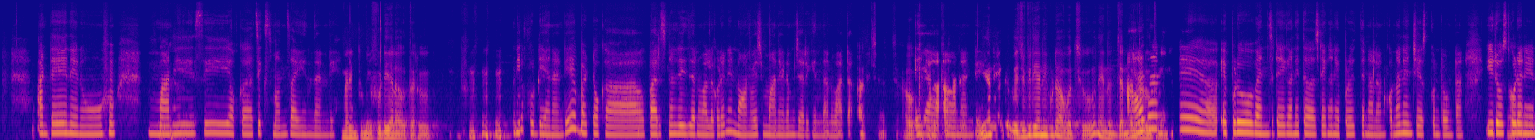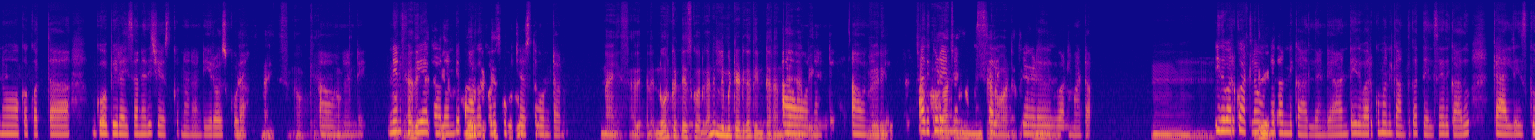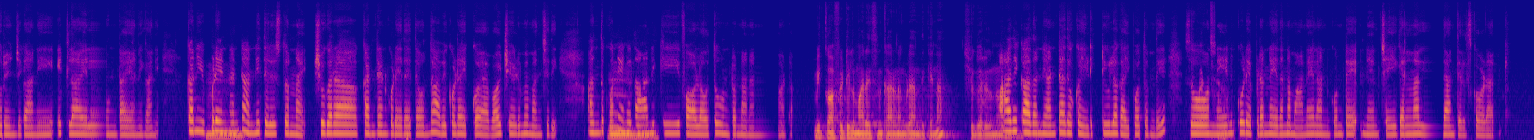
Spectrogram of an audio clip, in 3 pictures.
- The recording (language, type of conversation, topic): Telugu, podcast, సీజన్లు మారుతున్నప్పుడు మన ఆహార అలవాట్లు ఎలా మారుతాయి?
- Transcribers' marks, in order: other background noise; giggle; in English: "సిక్స్ మంత్స్"; in English: "ఫుడ్డీ"; chuckle; in English: "బట్"; in English: "పర్సనల్ రీజన్"; in English: "నాన్‌వెజ్"; in Hindi: "అఛ్ఛా! అఛ్ఛా!"; in English: "వెజ్"; in English: "జనరల్‌గా"; in English: "వెన్స్‌డే"; in English: "థర్స్‌డే"; in Hindi: "గోబీ"; in English: "నైస్. నైస్"; in English: "కుక్"; in English: "నైస్"; in English: "లిమిటెడ్‌గా"; in English: "హ్యాపీగా. వెరీ‌గుడ్"; in English: "సెలెక్టెడ్"; in English: "గ్రేట్"; in English: "క్యాలరీస్"; distorted speech; in English: "కంటెంట్"; in English: "అవాయిడ్"; in English: "ఫాలో"; in English: "కాఫీ"; in English: "అడిక్టివ్"; in English: "సో"; in Hindi: "అఛ్ఛా!"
